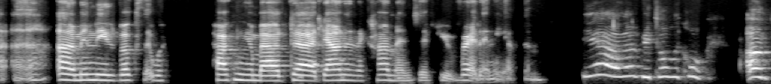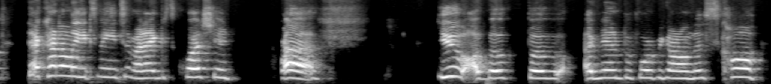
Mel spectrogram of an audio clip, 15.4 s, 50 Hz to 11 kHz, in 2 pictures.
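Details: Dysarthria in a woman almost 32 with cerebral palsy who says talking is hard for her and that her disability shows as soon as she speaks.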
